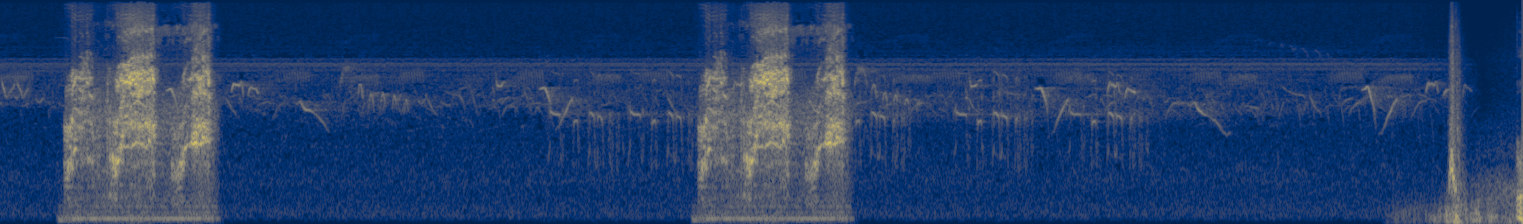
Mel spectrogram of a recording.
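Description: A warthog gives two harsh, rasping grunts several seconds apart over soft background bird chirps.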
